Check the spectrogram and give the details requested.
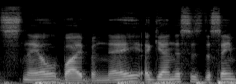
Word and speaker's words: BENEE: I can't remember what episode that was, but Benet is spelled Benee.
